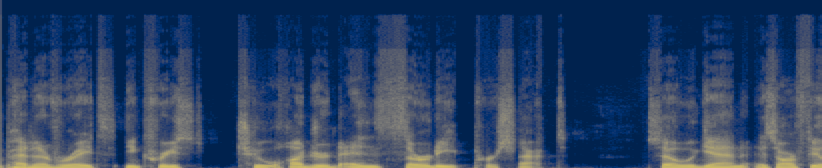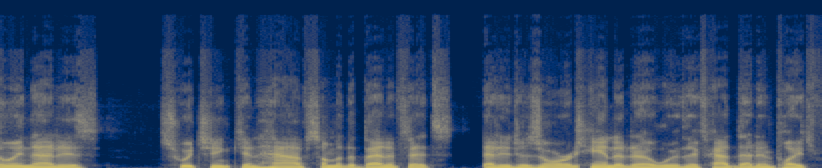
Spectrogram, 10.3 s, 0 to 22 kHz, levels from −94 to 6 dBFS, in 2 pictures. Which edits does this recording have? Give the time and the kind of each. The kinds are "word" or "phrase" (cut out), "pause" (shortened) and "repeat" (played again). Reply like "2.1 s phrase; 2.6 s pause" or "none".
1.3 s pause; 6.1 s phrase; 8.0 s pause; 8.7 s phrase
